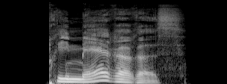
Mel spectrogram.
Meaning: strong/mixed nominative/accusative neuter singular comparative degree of primär
- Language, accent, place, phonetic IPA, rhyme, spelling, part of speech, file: German, Germany, Berlin, [pʁiˈmɛːʁəʁəs], -ɛːʁəʁəs, primäreres, adjective, De-primäreres.ogg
